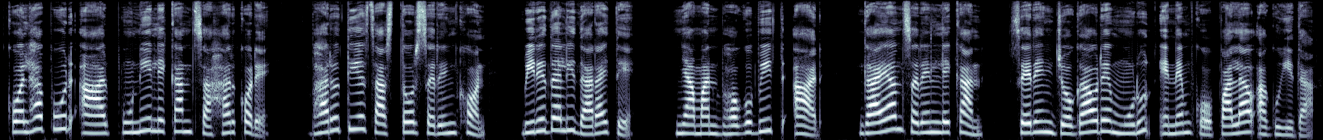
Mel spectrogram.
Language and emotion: Santali, neutral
